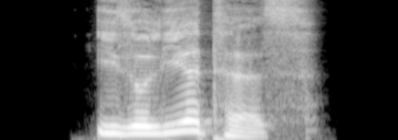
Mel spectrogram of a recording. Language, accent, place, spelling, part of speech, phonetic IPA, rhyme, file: German, Germany, Berlin, isoliertes, adjective, [izoˈliːɐ̯təs], -iːɐ̯təs, De-isoliertes.ogg
- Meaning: strong/mixed nominative/accusative neuter singular of isoliert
